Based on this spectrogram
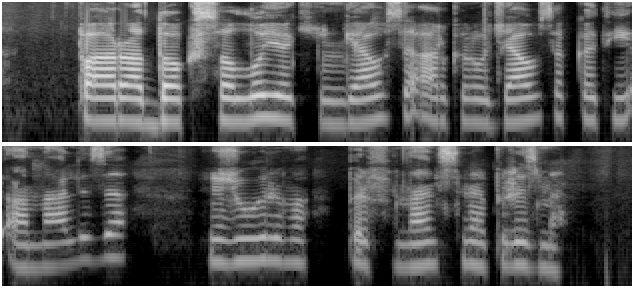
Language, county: Lithuanian, Kaunas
